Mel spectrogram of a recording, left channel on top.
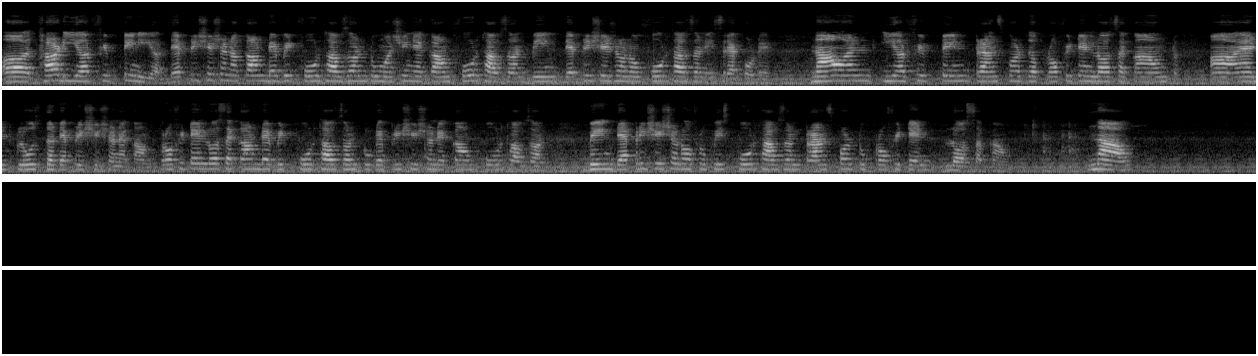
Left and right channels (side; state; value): right; silent; digital silence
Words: year 15 year, depreciation account debit 4,000 to machine account 4,000, being depreciation of 4,000 is recorded. Now on year 15, transfer the profit and loss account and close the depreciation account. Profit and loss account debit 4,000 to depreciation account 4,000, being depreciation of rupees 4,000 transferred to profit and loss account. Now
